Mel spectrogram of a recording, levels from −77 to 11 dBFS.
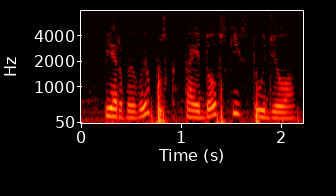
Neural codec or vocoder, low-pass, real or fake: none; 7.2 kHz; real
